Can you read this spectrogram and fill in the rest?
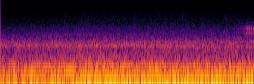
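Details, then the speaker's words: Car after a clutch repair that fixed a clutch roar and a knocking noise underneath; steady, even low rumble while driving, no knocks or jerks, drivetrain smooth and healthy. "Ele tá mais macio pra andar. E aquele barulho que tava aqui embaixo batendo também já foi arrumado."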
